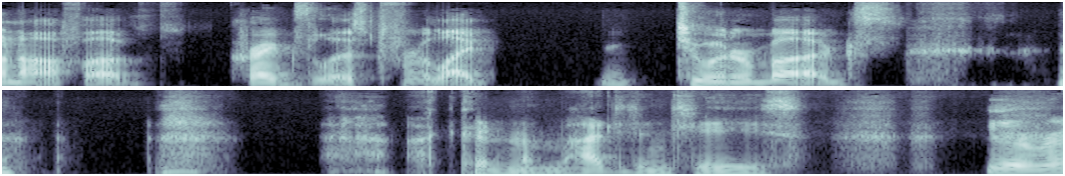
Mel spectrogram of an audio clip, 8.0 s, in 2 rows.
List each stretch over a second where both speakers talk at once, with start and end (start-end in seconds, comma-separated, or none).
none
